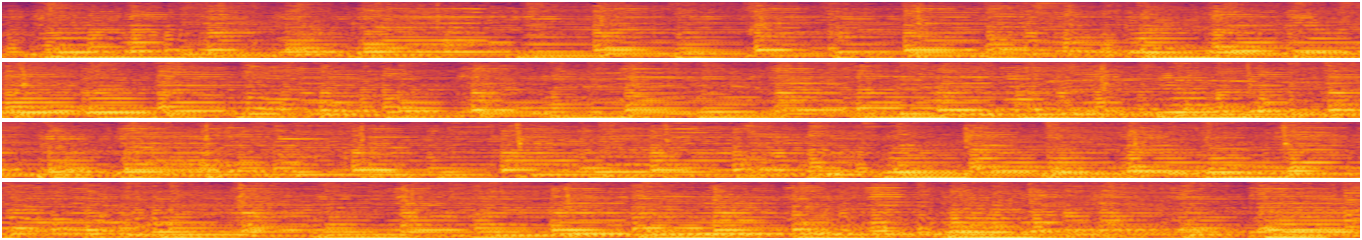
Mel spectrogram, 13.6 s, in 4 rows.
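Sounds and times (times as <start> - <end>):
banjo playing an Irish pub song reel: 0.0 - 13.5.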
